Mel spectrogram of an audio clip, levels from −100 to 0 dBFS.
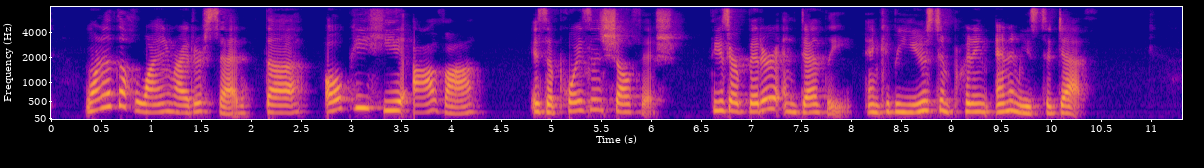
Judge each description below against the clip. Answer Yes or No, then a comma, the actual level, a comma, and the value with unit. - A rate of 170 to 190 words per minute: No, average, 150 wpm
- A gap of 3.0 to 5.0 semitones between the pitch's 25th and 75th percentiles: Yes, average, 3.7 semitones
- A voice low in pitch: No, high, 220 Hz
